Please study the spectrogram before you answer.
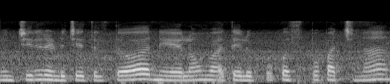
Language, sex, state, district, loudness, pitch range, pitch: Telugu, female, Andhra Pradesh, Chittoor, -16 LUFS, 195-210 Hz, 205 Hz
